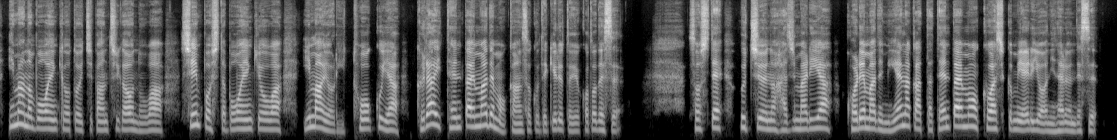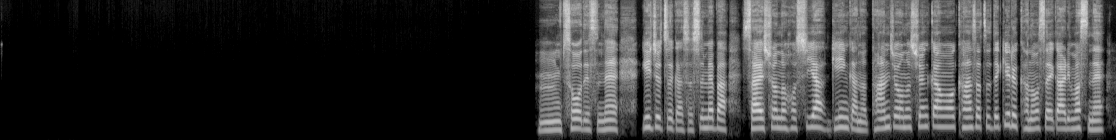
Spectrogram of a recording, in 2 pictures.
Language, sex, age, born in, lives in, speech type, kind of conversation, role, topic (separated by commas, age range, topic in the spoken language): Japanese, female, 45-49, Japan, United States, read, expert-assistant, expert, 未来の望遠鏡ができたら、恒星についてどんな新しい発見が期待できると思いますか？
